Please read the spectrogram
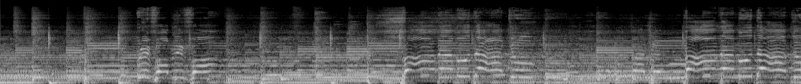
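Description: Live konpa band playing: electric guitar and bass over drums, with a wavering lead melody line coming in about halfway through.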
